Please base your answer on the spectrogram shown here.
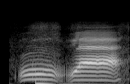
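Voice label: "shu4ye4", Chinese, female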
